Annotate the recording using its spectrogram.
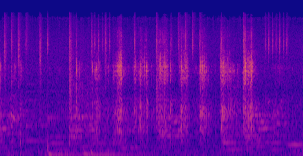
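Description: Music playing, with held melody notes that change pitch every half second or so over a steady ticking beat.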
